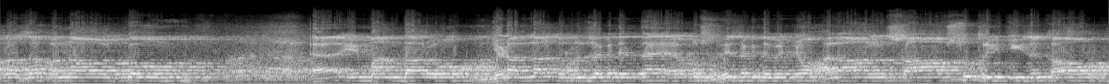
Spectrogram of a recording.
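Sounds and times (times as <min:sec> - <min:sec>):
man chanting into a microphone: 0:00.0 - 0:02.2, 0:02.9 - 0:11.0.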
